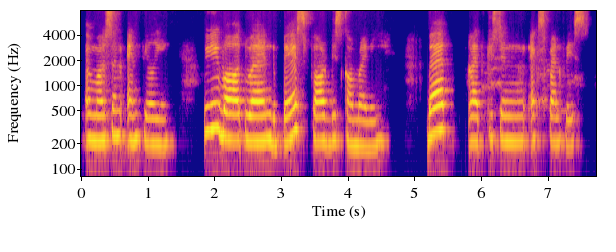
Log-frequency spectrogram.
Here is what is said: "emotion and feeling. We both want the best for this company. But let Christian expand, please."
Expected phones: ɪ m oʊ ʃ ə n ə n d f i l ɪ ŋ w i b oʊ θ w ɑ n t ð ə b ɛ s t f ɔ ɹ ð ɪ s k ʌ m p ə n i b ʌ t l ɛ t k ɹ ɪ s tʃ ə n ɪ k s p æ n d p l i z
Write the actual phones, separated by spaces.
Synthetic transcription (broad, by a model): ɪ m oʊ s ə n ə n f i l ɪ ŋ w i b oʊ t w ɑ n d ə b ɛ s t f ɔ ɹ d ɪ s k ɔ m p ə n i b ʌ t l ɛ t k ɪ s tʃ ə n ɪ k s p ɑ n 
